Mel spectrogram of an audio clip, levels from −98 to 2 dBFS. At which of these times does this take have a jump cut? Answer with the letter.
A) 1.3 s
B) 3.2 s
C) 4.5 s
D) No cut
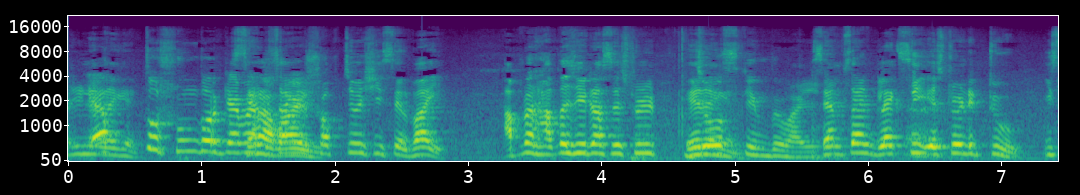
C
